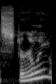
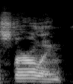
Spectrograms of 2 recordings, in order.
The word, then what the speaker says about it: Serling: And I'm like, wasn't it Rod Serling? Look at the fact that Michiganders pronounce Kroger's, everything and Myers. Everything has an S at the end. I'm telling you, people mistake Serling and Sterling everywhere.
